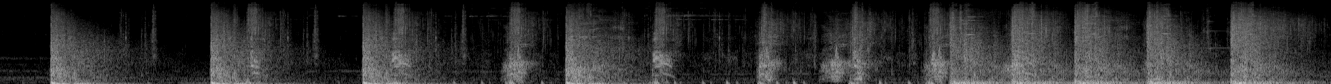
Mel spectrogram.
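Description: Repeated loud shotgun blasts and gunfire during a firefight in the video game Fallout 3, roughly a dozen sharp reports spaced a second or so apart, with no talk over them.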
